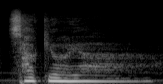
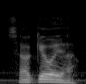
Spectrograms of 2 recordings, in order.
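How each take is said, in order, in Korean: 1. 이름을 따뜻하고 사랑이 담긴 말투로 부르는 거예요. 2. 이름을 평평하고 무표정한 말투로 부르는 거예요. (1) "가장 사랑이 많은, 사랑이 막 폭포수같이 흘러내리는 그런 마음으로 부르는 이름" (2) "무표정한 말일까?"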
